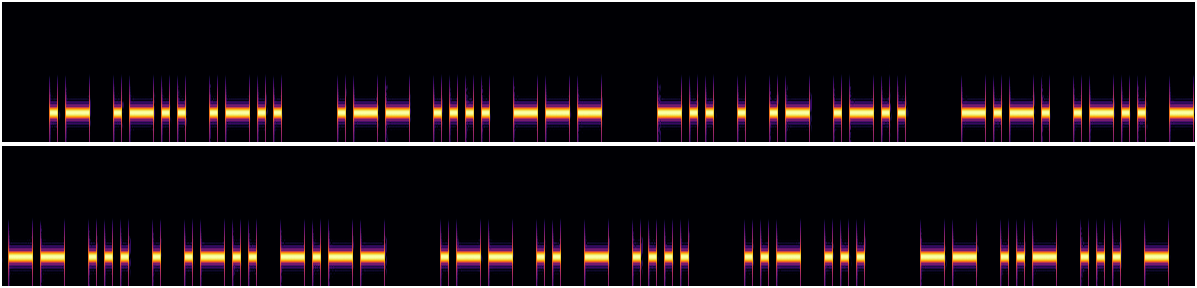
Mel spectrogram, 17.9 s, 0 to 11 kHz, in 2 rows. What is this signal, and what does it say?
Morse code, heard as a keyed tone, about 19 wpm, 700 Hz. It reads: ALL WHO DEAL CLOSELY WITH US MUST
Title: Sentences from Top 1400 Words 20wpm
